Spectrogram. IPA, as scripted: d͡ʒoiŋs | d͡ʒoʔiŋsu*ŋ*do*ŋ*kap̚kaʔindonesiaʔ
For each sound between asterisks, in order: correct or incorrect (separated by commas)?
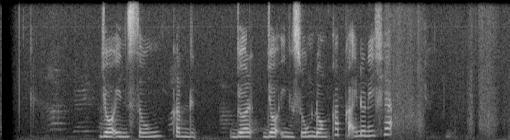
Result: correct, correct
